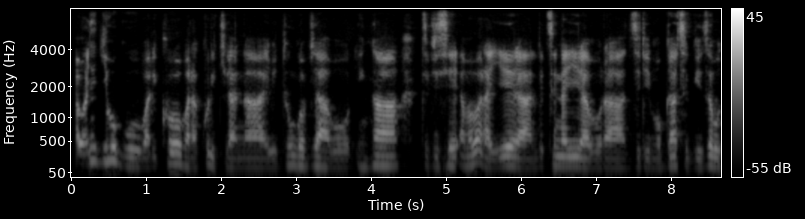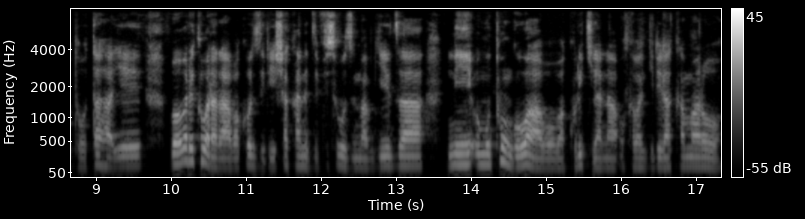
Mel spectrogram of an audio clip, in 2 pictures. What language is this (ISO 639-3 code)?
run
